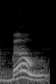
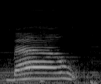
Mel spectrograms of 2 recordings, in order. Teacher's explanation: au dalam kata bau itu lebih dari a ke u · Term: diftong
